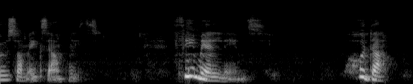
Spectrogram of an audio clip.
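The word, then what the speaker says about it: هدى: Female names: Huda, Muna, Leila, Selwa. See, you don't pronounce ya, you pronounce it like you pronounce Alif. Huda, Muna, Leila, Selwa. It's like a sound at the end.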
